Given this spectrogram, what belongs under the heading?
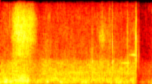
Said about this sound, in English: Another car rolling past.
